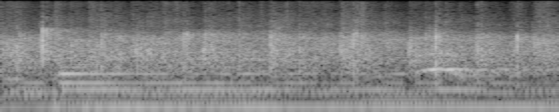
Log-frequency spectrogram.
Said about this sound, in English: Please pause the clapping. Pause the clapping.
